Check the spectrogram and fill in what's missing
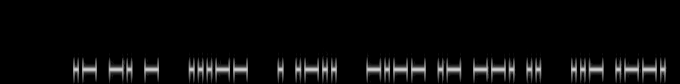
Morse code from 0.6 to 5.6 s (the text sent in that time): ANT 3 EL YAGI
